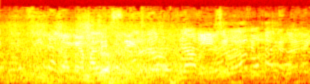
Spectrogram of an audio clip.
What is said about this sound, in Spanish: Un senador más y se define, Terminal o jefa, se escucha entre los bombos y el ajite de la calle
